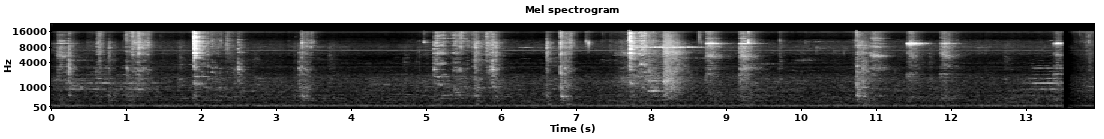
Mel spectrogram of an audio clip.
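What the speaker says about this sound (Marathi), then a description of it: "चला तर मग मीठ घालूया आपण आणि ढवळून घेऊया।" Black pea curry being stirred in a metal pot after salt goes in, cooked in the traditional Konkani style: repeated sharp clinks and scrapes of a spoon against the pan over a steady low hum, with no talking.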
